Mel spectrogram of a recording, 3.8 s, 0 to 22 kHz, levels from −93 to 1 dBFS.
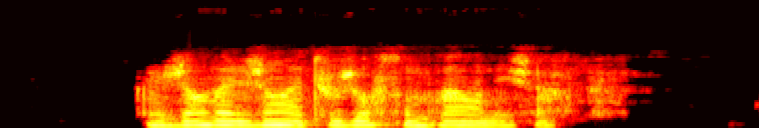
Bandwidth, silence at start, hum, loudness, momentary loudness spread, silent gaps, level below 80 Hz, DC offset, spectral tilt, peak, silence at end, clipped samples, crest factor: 4.2 kHz; 0.7 s; none; -16 LUFS; 12 LU; none; -58 dBFS; under 0.1%; -12 dB/octave; -2 dBFS; 0.75 s; under 0.1%; 16 dB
